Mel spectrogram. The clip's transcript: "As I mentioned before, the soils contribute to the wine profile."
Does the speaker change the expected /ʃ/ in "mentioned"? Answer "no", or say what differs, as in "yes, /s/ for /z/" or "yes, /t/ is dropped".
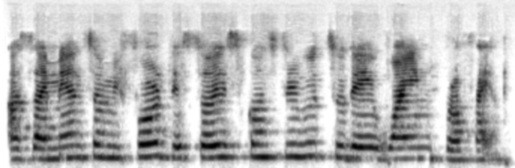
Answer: yes, /s/ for /ʃ/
